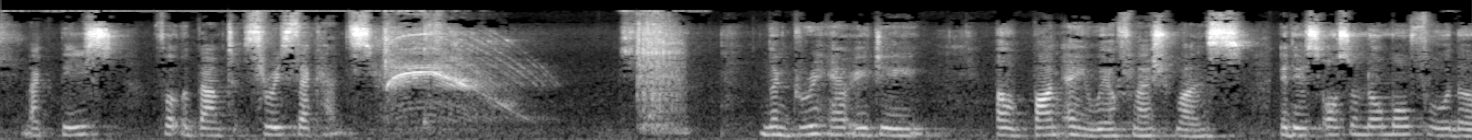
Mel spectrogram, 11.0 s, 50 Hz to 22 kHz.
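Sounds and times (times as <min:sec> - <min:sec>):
motor whine spinning up and down: 0:02.6 - 0:05.3
short hiss: 0:04.7 - 0:05.2.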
